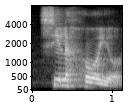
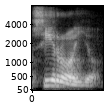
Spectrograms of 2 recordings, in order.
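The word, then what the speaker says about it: 싫어요: berarti Joda dibacanya ya silhoyo sirhoyo siroyo siroyo dibacanya ya jadi hilang ya apabila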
